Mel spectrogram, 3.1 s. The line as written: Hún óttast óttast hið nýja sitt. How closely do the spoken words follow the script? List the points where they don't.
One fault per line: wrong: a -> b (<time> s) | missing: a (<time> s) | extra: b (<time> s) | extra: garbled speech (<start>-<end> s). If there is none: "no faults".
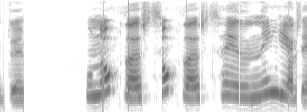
no faults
